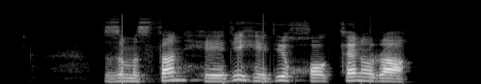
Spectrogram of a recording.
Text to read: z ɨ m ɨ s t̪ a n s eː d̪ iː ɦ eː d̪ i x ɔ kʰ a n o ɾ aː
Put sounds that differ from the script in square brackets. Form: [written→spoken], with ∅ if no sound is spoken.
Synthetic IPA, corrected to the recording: z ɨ m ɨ s t̪ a n [s→h] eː d̪ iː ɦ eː d̪ i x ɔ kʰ [a→ɛ] n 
